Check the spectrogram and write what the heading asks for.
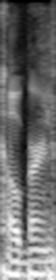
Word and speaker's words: Cockburn: And did they just beat Cockburn? – Yeah. – It's actually Coburn, but gotcha.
